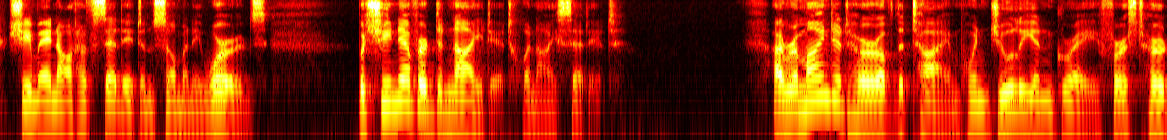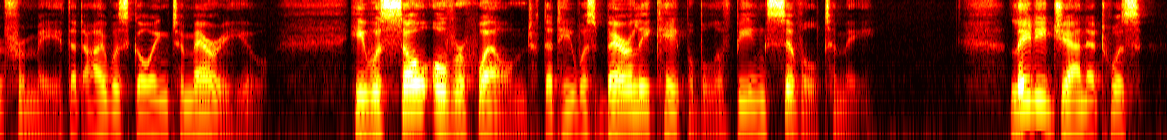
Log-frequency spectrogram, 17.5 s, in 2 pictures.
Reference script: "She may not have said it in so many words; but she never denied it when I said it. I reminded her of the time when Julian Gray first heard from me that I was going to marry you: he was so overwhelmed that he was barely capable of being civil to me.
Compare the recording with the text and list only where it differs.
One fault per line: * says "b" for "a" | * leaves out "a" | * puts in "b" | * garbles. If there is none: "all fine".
* puts in "Lady Janet was"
